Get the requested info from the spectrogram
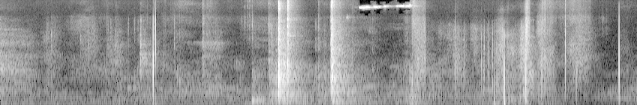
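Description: Scattered clacks and knocks from a Volkswagen Kombi's door being handled and opened: one about a second and a half in, then a cluster of several through the second half.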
